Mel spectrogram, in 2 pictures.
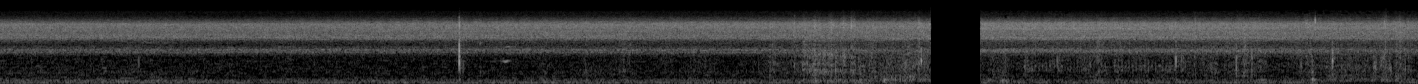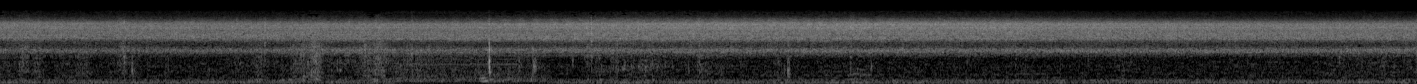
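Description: Steady high-pitched drone of an outdoor insect chorus, unchanging throughout, with a brief half-second dropout about a third of the way in and a few faint clicks.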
